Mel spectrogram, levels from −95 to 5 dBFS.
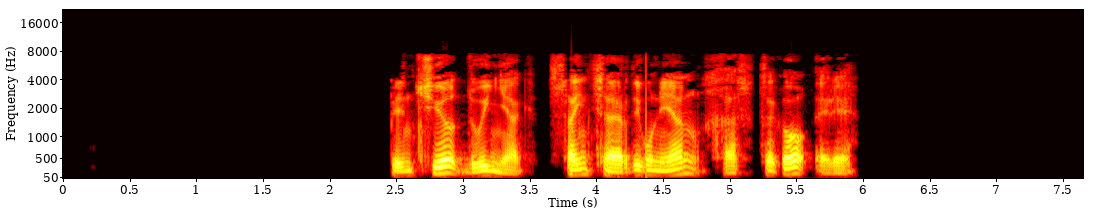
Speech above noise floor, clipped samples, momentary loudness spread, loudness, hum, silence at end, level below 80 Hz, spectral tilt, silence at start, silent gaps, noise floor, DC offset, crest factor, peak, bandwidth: over 74 dB; under 0.1%; 12 LU; -16 LUFS; none; 1.75 s; -64 dBFS; -5.5 dB/octave; 2.45 s; 3.58-3.65 s; under -90 dBFS; under 0.1%; 20 dB; 0 dBFS; 7.6 kHz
